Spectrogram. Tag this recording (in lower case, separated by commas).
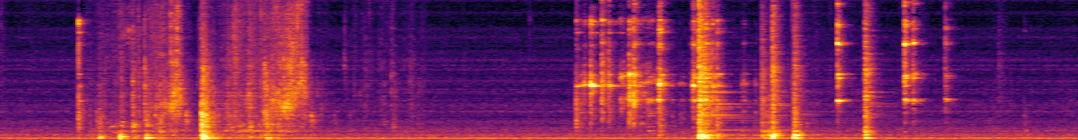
inside a small room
